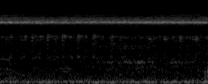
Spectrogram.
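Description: Steady, high-pitched chorus of insects chirring without a break, over a faint low rumble.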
